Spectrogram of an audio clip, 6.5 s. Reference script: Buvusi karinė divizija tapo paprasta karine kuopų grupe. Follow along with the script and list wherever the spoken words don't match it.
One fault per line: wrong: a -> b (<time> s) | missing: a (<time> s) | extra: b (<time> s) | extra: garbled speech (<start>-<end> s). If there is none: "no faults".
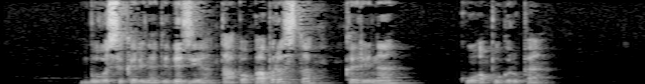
no faults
